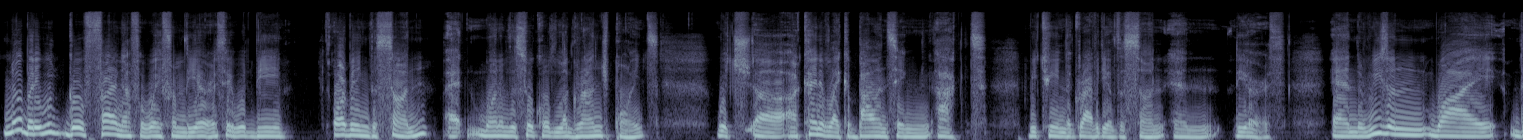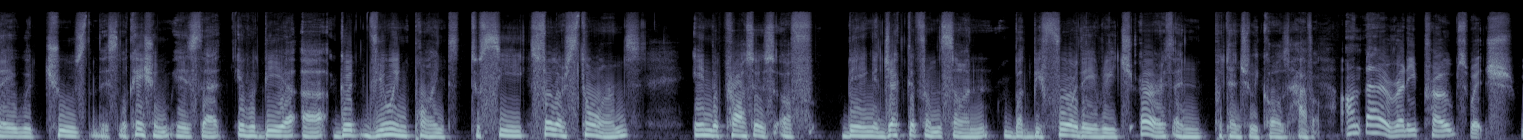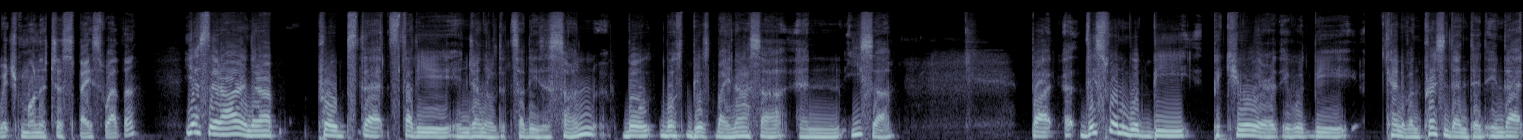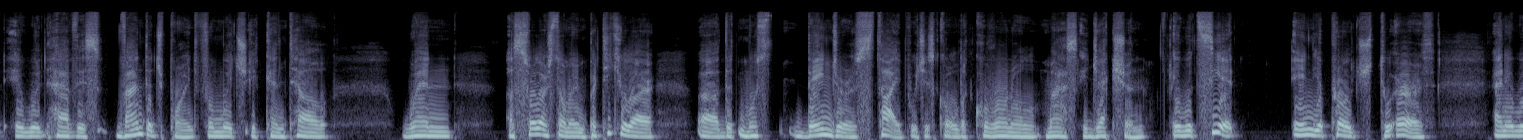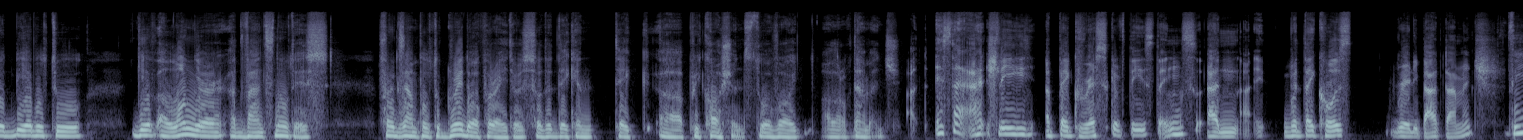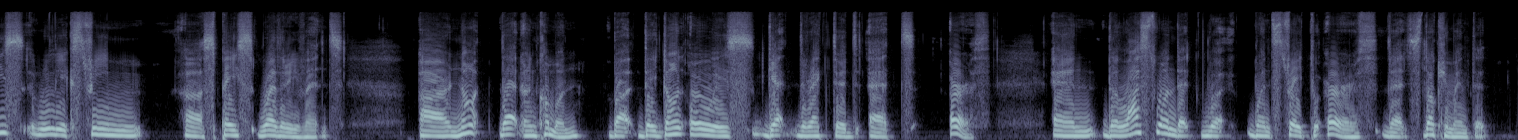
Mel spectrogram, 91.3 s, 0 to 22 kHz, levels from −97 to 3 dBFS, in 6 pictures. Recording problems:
distortion; slight; 10 dB below the speech

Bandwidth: 15 kHz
